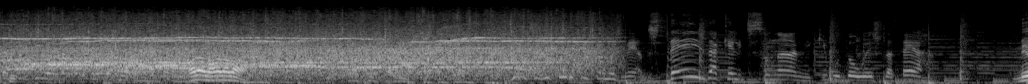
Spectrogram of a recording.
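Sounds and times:
applause: 0:00.0 - 0:06.3
speech: 0:07.3 - 0:09.5.

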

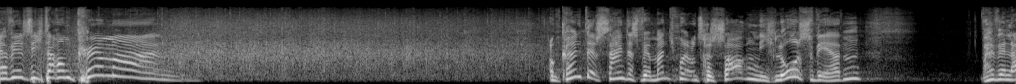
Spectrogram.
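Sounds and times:
speech: 0:00.0 - 0:01.9, 0:05.5 - 0:08.9, 0:09.8 - 0:10.1
audience applause: 0:00.0 - 0:06.0.

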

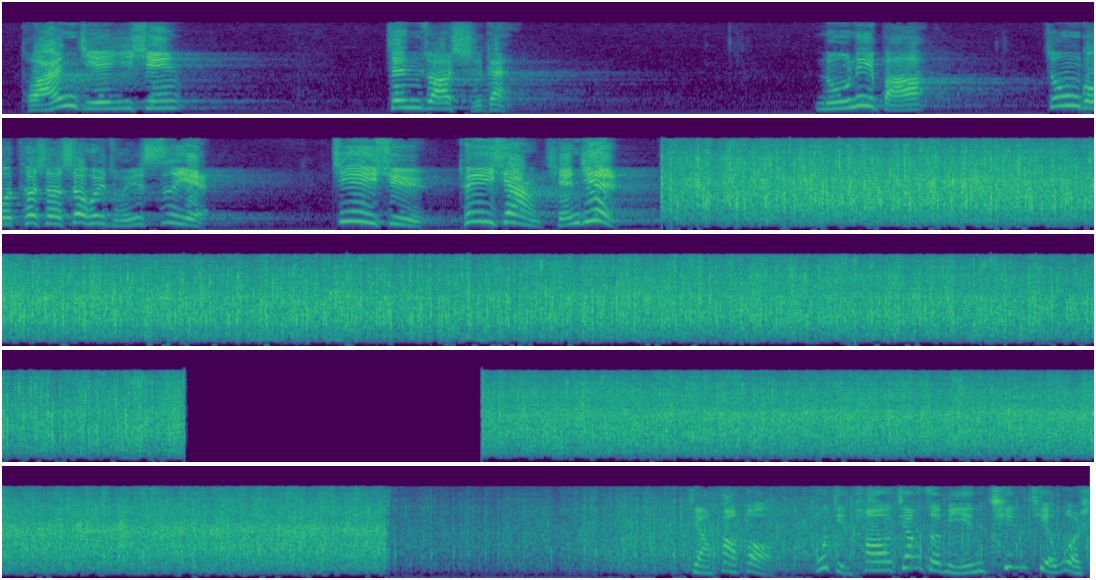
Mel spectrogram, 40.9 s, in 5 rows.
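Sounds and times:
speech: 0:00.2 - 0:01.4, 0:02.9 - 0:03.9, 0:06.1 - 0:07.0, 0:07.8 - 0:09.9, 0:10.7 - 0:12.9, 0:38.0 - 0:40.9
long warm applause from a large crowd: 0:13.1 - 0:26.0, 0:28.2 - 0:40.9.

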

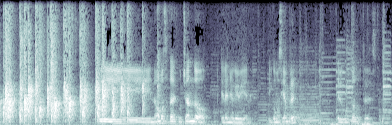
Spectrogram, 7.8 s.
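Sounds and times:
applause: 0:00.0 - 0:03.3
speech: 0:02.1 - 0:06.2, 0:06.8 - 0:07.7.

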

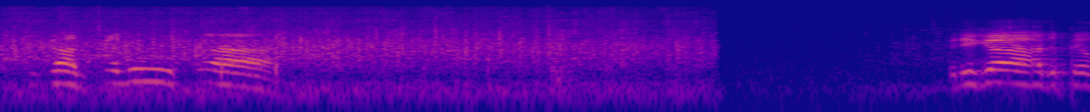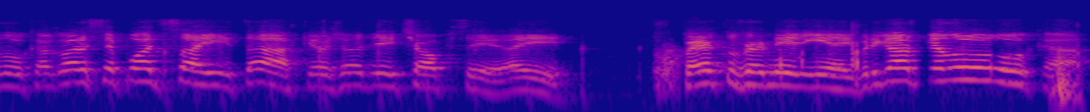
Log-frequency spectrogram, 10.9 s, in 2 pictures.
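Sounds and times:
audience applause: 0:00.0 - 0:03.6
speech: 0:00.2 - 0:01.6, 0:04.8 - 0:10.8.

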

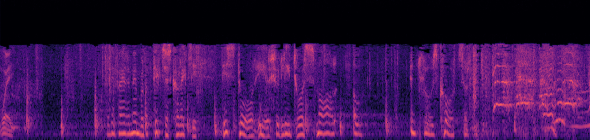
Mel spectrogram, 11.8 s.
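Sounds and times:
speech: 0:00.1 - 0:00.5, 0:02.1 - 0:07.4, 0:08.4 - 0:11.3
night bird calling: 0:09.8 - 0:11.7.

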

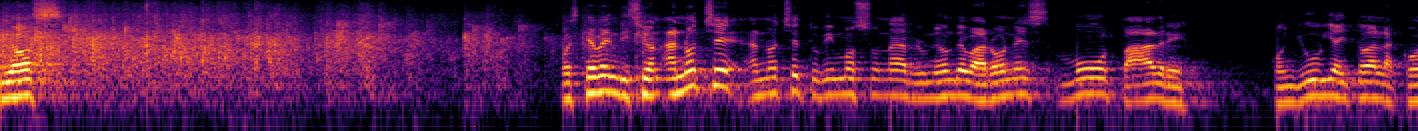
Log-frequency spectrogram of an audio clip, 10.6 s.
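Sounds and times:
welcome applause from audience: 0:00.0 - 0:04.8
speech: 0:00.1 - 0:00.6, 0:04.2 - 0:09.0, 0:09.6 - 0:10.6.

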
